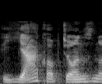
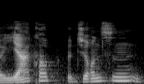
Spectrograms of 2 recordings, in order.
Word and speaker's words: Jakob Johnson: Also der Herr Johnson heißt Jakob Johnson und legt Wert darauf, dass es übrigens deutsch ausgesprochen wird.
